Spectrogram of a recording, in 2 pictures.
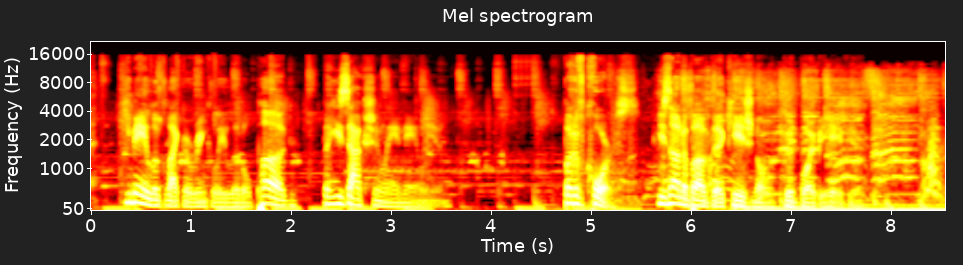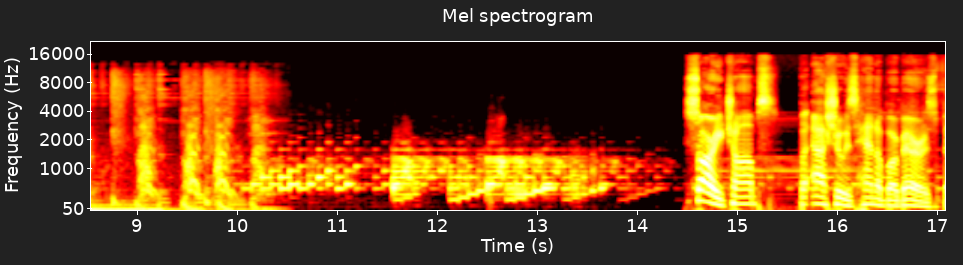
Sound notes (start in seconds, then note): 9.0 barking; 10.3 upbeat music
